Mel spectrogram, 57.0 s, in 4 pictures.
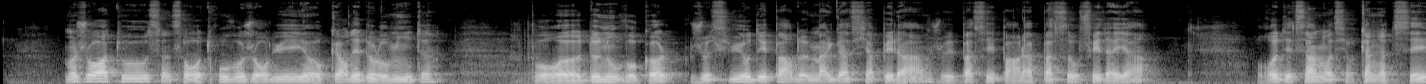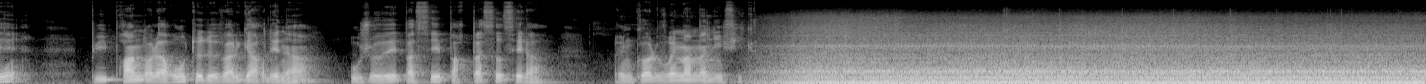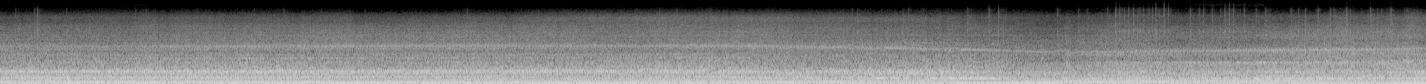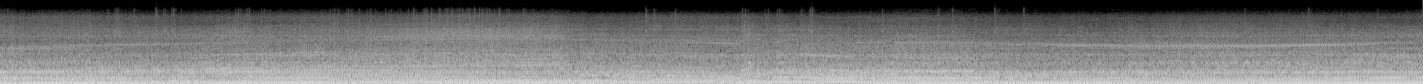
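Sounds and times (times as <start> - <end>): motorcycle engine running: 21.8 - 57.0.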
